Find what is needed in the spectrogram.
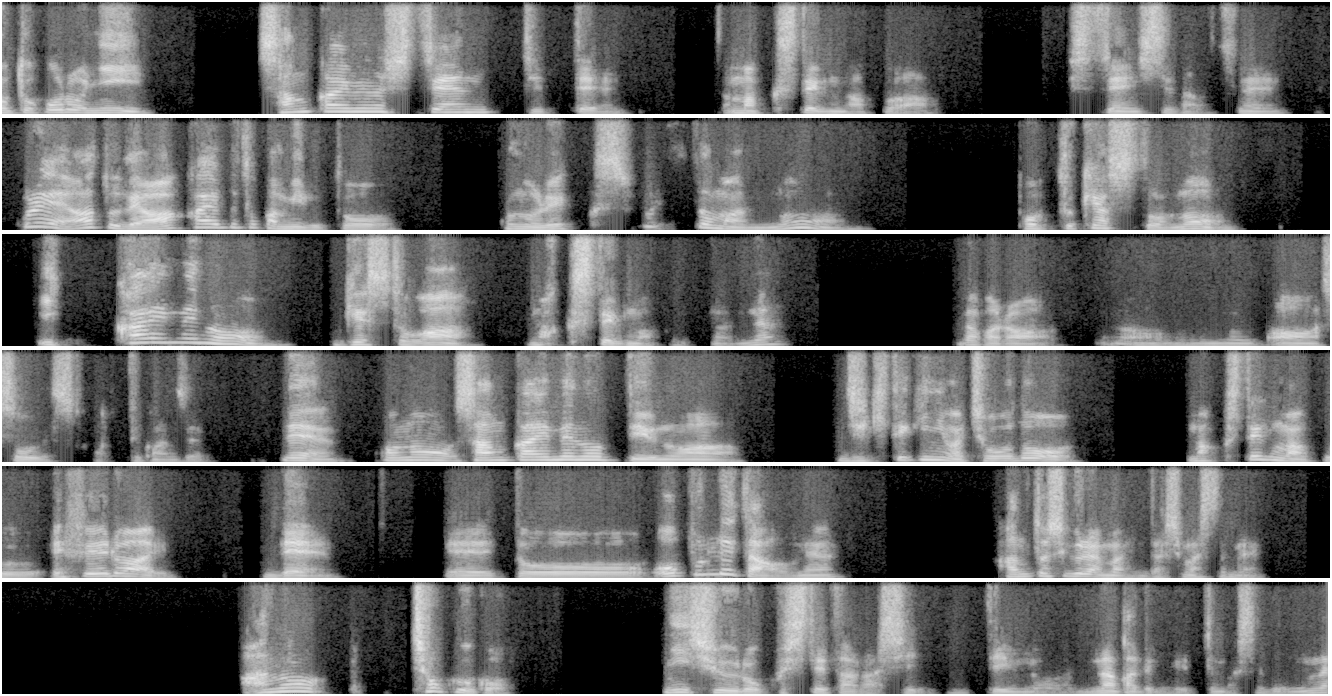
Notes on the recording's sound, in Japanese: ZOOMライブの模様です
